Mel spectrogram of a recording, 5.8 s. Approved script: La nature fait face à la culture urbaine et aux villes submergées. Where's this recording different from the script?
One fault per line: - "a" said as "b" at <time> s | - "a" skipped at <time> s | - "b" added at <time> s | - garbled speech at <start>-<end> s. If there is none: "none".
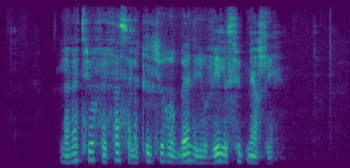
none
